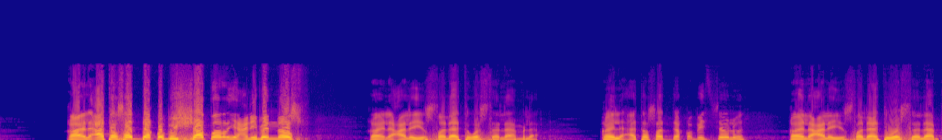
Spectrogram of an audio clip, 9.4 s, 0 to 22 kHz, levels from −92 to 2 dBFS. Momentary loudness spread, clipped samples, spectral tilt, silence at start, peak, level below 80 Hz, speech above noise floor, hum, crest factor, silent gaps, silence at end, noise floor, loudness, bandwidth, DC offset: 11 LU; under 0.1%; -6.5 dB/octave; 0.7 s; -4 dBFS; -40 dBFS; 45 dB; none; 14 dB; none; 0.05 s; -62 dBFS; -18 LUFS; 11.5 kHz; under 0.1%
